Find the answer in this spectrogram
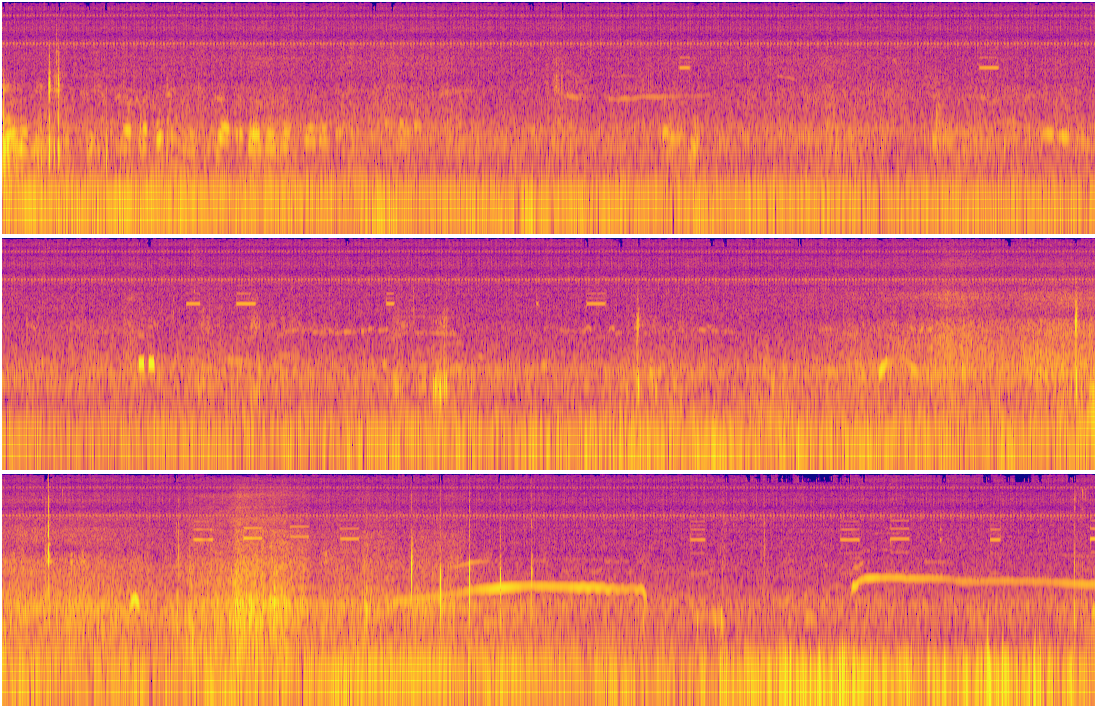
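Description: Quiet open-air ambience: a steady low rumble of wind on the microphone, with faint scattered distant calls and one rising-then-falling call near the end.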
